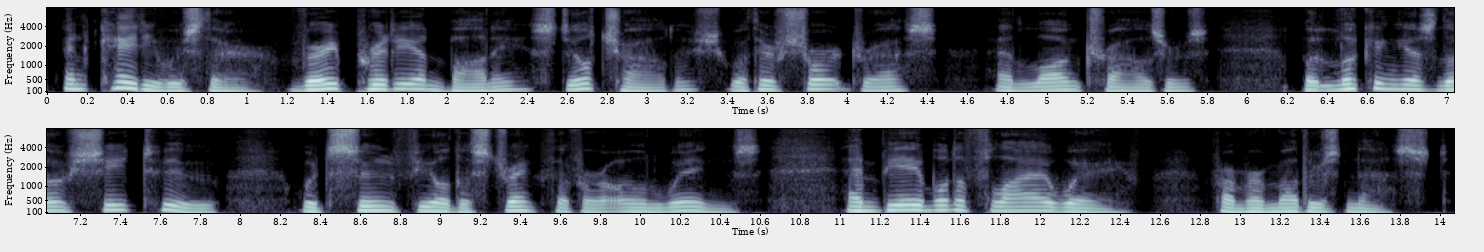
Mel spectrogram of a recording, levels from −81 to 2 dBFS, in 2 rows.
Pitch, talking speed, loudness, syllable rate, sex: 135 Hz, 180 wpm, -19 LUFS, 4.5 syllables/s, male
